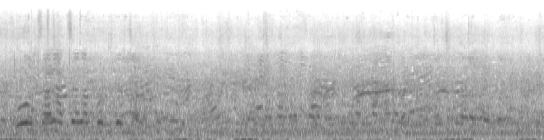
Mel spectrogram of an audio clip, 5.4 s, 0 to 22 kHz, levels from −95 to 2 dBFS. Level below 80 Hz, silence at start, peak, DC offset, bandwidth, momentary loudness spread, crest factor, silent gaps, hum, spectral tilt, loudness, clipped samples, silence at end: -58 dBFS; 0 s; -22 dBFS; under 0.1%; 16.5 kHz; 5 LU; 16 dB; none; none; -5.5 dB/octave; -39 LUFS; under 0.1%; 0 s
